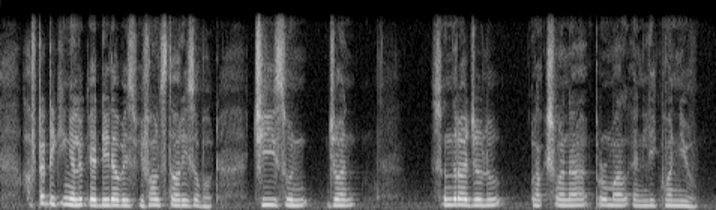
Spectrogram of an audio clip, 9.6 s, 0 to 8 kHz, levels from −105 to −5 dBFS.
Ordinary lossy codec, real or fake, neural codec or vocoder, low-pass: none; real; none; 7.2 kHz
